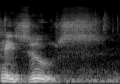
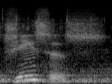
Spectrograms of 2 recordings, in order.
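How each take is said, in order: First: The name is said the Spanish way. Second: The name is said the English way. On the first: The speaker calls it right. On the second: The speaker calls it wrong. "This guy's name is Jesus"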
